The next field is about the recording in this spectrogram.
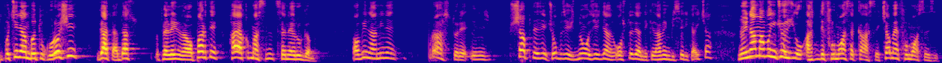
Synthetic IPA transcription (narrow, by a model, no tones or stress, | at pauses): d̪̥upət͡ʃe̞neambət̪ut̚kuɾo̞ʃi | ɡat̪ad̪at̪s | peleinlao̞part̪e̞hajakumasɨnsəne̞ɾuɡəm | awvinlamine̞ | pɾast̪oɾeʔɨn | ʃapt̪e̞zet͡ʃʲo̞pze̞t͡ʃʲno̞wəzet͡ʃʲd̪eanʲo̞su̥t̪əd̪eand̪ekɨnd̪ave̞mbise̞ɾikəait͡ʃa | no̞jnamavut̪nit͡ʃʲo̞zio̞ʔat̪ɨt̪̚d̪e̞fɾumoasəkasət͡ʃamajfɾumoasəzi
